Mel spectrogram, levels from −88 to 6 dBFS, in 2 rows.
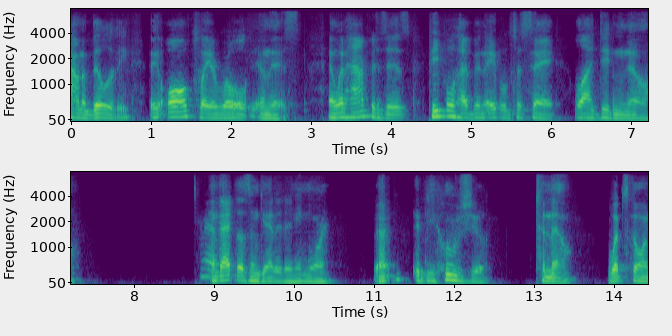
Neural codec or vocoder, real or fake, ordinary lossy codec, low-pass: codec, 16 kHz, 2 kbps, X-Codec, HuBERT features, trained on general audio; fake; AAC, 32 kbps; 7.2 kHz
